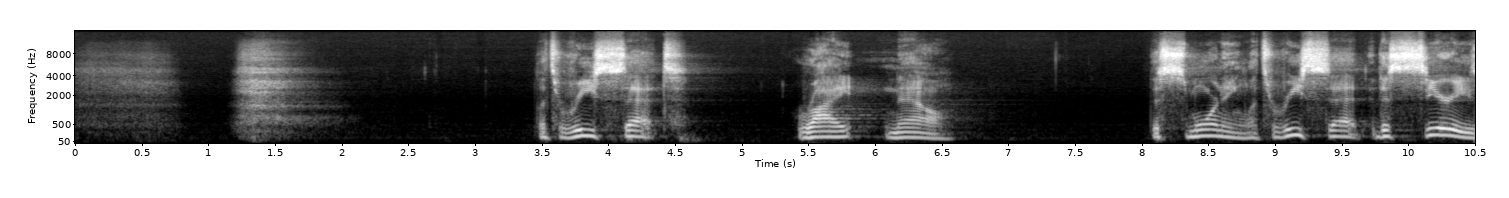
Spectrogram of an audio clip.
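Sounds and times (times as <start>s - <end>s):
deep breath in: 0.0s - 2.1s
speech: 3.5s - 4.7s, 5.4s - 6.6s, 8.1s - 10.4s.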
